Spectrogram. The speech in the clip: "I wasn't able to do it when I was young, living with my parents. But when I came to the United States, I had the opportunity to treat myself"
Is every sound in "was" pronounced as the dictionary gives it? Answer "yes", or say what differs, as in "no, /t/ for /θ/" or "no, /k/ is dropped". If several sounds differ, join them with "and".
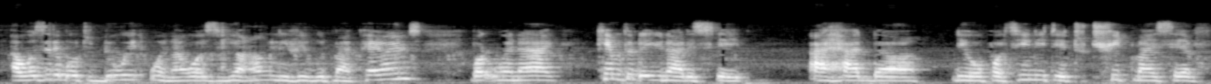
yes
